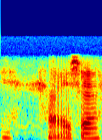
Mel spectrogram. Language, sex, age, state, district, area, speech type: Assamese, male, 30-45, Assam, Goalpara, urban, conversation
